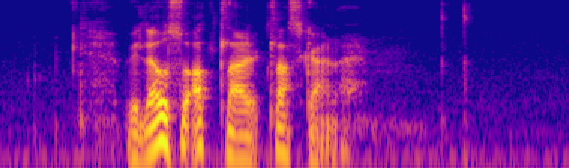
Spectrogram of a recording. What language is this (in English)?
Faroese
